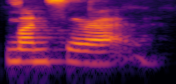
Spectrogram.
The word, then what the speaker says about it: Montserrat: In Montserrat, yeah. – Montserrat. Why is that place special and what are you doing there? Or what do you do there? – So Montserrat is a very special location for the ascension.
